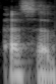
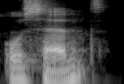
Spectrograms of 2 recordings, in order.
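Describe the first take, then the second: First: The word begins with an a vowel. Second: The word begins with a u vowel. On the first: The speaker calls it right. "I have to pronounce it as asad" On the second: The speaker calls it wrong. "I can't pronounce it as usad"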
